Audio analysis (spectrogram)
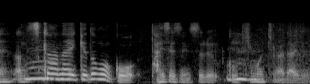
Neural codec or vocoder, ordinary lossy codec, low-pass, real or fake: none; none; 7.2 kHz; real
